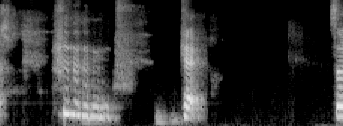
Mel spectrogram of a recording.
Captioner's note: chuckles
